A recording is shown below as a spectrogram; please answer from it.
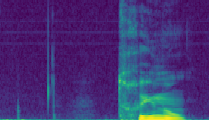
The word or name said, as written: trumont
